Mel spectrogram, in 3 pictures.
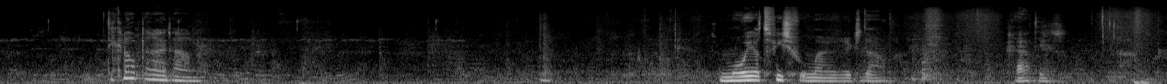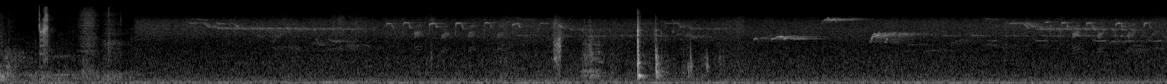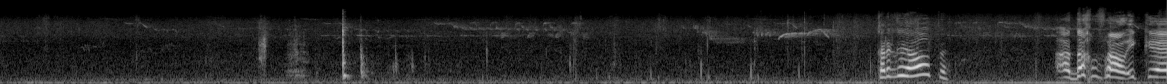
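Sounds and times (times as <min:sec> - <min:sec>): small birds trilling and chirping: 0:13.1 - 0:35.0
sharp knocks: 0:17.5 - 0:18.7, 0:26.2 - 0:27.6.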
